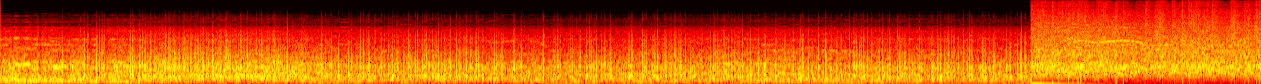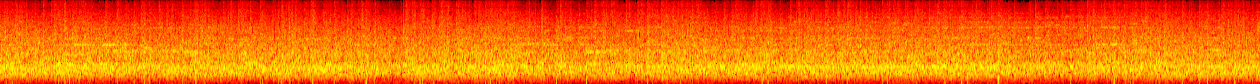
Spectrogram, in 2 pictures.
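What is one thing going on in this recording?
Fireworks crackle and fizz steadily.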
